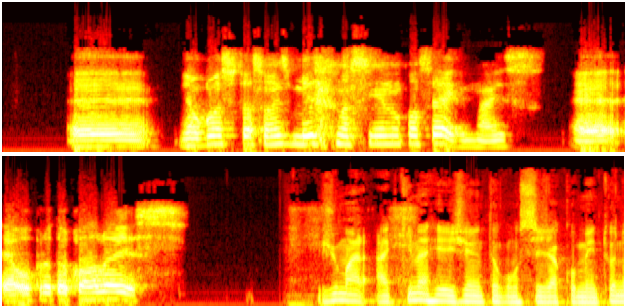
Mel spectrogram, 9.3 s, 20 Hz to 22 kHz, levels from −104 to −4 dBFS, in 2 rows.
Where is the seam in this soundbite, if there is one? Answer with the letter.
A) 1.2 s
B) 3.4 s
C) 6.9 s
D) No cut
D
